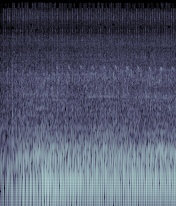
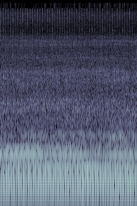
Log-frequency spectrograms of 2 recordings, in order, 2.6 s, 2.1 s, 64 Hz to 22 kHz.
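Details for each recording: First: VW Mk4 after battery relocation to the trunk, known vacuum leak: engine climbs briefly after starting, then settles into a steady, even low idle pulse with no stumbles; running fine. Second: VW Mk4 after battery relocation to trunk: low, lumpy idle with a slightly uneven beat, no clear knock; owner attributes the rough running to a vacuum leak still present.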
